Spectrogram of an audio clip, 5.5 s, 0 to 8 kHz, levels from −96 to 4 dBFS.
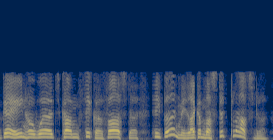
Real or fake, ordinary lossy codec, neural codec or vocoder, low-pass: real; AAC, 16 kbps; none; 7.2 kHz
